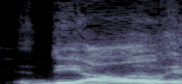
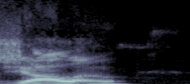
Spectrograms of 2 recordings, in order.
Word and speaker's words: Diallo: Diallo is how I pronounce it, and it's sort of the anglicized version of the name. It could be pronounced Jallo, because over there they have a place that looks very much like my name called the Futa Jalon Mountains.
